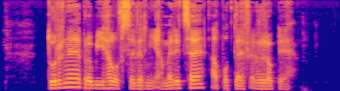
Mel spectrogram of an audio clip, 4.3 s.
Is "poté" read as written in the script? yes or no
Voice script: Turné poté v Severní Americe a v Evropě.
no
